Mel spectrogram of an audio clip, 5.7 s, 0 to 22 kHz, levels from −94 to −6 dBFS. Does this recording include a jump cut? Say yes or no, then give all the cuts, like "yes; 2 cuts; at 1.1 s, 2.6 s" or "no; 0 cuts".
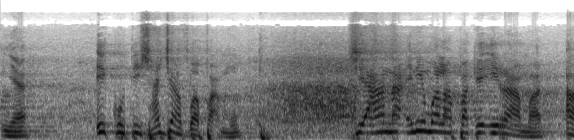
yes; 1 cut; at 3.5 s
